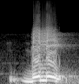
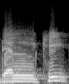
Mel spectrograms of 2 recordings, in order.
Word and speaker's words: Delhi: அவர்கள் டெல்லி டெல்லி இதுக்கு உச்சரி பாருங்க DELHI டெல்லி டெல்லி டெல்லி டெல்லி இங்கிலீஷ்ல நம்ம டெல்கி சொல்லக்கூடாது நியூ டெல்லி இங்கிலீஷ் உச்சரிப்பு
